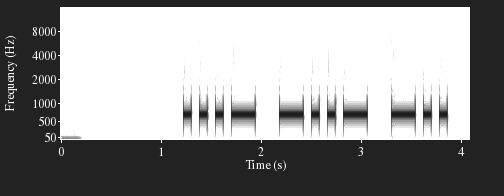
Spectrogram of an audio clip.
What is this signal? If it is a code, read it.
Morse code, heard as a keyed tone, about 15 wpm, 700 Hz. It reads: VXD
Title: USA Call Sign Postfixes - 3 Letters 15wpm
